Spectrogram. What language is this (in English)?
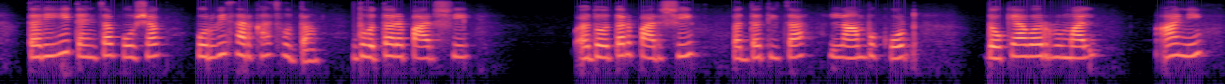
Marathi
